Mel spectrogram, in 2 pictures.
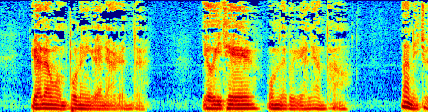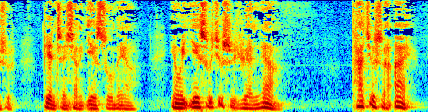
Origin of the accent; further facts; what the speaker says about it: China; 他真的很爱我们中国人。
